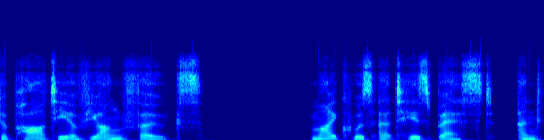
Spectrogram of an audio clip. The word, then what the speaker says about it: Michael: store but insisted that the way to pronounce it was Mike not Michael I never knew such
